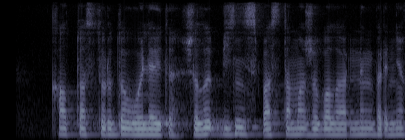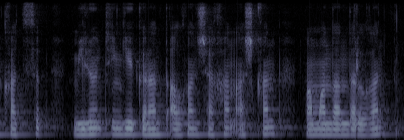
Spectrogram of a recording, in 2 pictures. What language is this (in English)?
Kazakh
